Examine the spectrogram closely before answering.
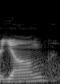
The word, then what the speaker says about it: yang: So this is the yang or yang as they kind of pronounce it in Chinese and the black is the yin.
